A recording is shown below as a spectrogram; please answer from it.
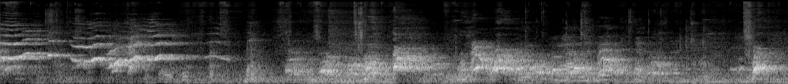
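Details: Golden Retriever at a stud service in Binalonan, Pangasinan: high whining yips sliding at the start, then a run of short, rough barks, with music and human voices underneath.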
